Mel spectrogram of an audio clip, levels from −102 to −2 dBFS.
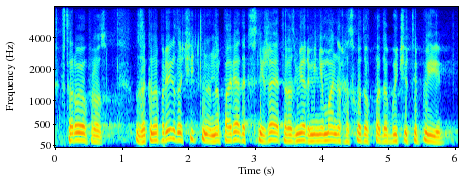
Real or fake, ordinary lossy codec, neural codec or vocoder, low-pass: fake; none; codec, 16 kHz, 6 kbps, DAC; none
